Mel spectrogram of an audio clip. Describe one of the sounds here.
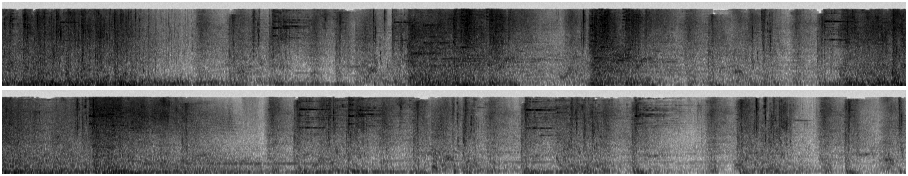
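Video game spells burst and crackle in a busy fight.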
